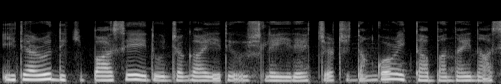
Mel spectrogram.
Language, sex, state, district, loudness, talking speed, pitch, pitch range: Nagamese, female, Nagaland, Kohima, -15 LUFS, 205 wpm, 190 Hz, 185-210 Hz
